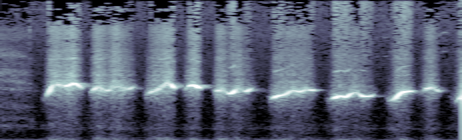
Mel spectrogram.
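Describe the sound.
A person whistles a slow, eerie melody, Bernard Herrmann's Twisted Nerve theme as heard in Kill Bill, a series of clear sustained pure tones that rise and fall in steady phrases, with no talking.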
